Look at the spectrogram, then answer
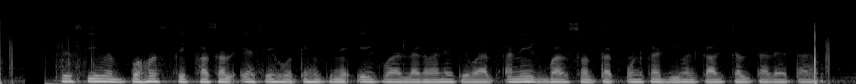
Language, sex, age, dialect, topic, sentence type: Hindi, male, 18-24, Awadhi Bundeli, agriculture, statement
